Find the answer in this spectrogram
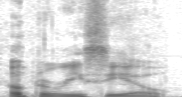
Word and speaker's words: Odorizio: How do you pronounce her last name? It's Odorizio.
